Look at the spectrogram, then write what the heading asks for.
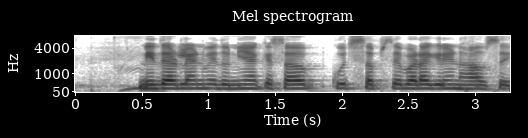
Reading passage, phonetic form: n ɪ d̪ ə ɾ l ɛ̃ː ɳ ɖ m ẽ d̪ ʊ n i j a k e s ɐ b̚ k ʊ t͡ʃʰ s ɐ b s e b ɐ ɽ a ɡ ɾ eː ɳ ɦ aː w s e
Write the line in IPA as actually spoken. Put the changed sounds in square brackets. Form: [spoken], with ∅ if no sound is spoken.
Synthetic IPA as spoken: n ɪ d̪ ə ɾ l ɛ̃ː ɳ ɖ m ẽ d̪ ʊ n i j a k e s ɐ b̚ k ʊ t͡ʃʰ s ɐ b s e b ɐ ɽ a ɡ ɾ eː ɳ ɦ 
